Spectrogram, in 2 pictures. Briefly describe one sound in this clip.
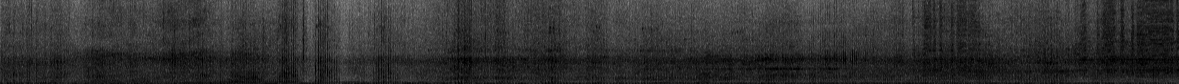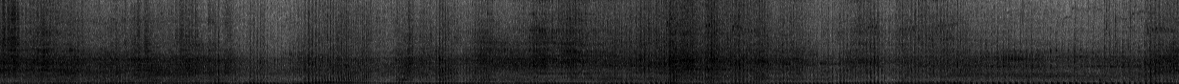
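Dirt bike engines rev and snarl close by, outdoors.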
